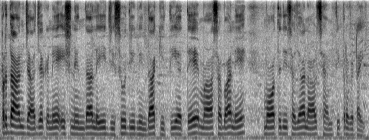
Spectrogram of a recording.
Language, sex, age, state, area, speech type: Punjabi, male, 18-30, Punjab, urban, read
